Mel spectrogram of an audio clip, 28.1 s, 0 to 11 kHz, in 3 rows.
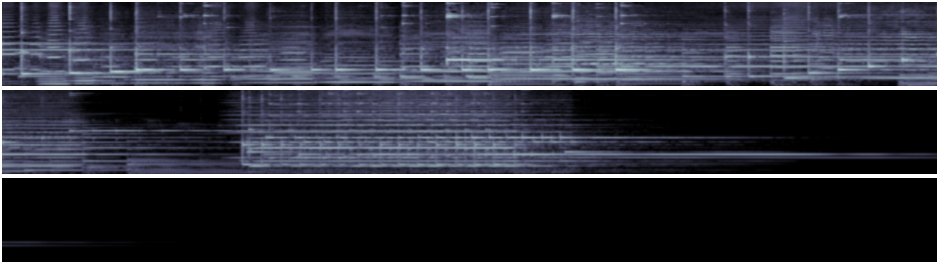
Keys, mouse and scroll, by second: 0.5-0.9 alt+scroll down 1, 1.2-6.4 drag, 6.4-12.2 drag, 15.0 right click, 16.2 click, 17.0-25.5 drag.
